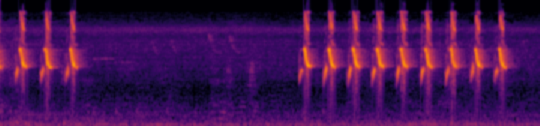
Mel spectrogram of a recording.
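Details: Olive-backed tailorbird song, a training recording with variations: three sharp, high chirped notes in quick succession, a pause of about three seconds, then nine rapid, evenly spaced piercing notes, all over quiet low background rumble.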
